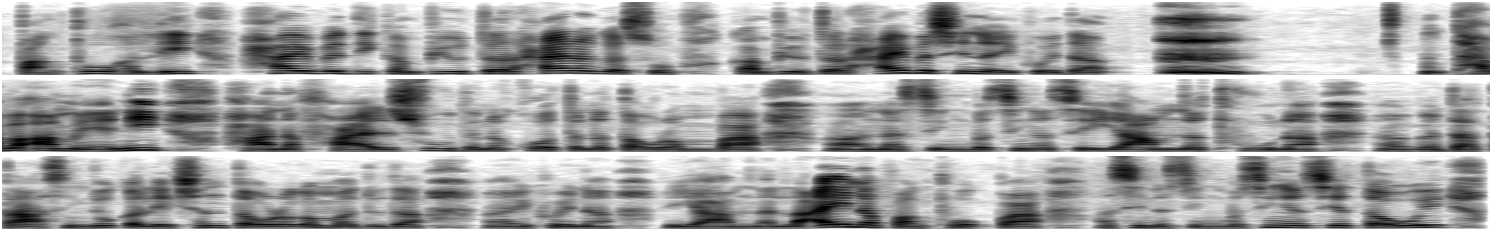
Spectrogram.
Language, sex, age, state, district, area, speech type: Manipuri, female, 30-45, Manipur, Tengnoupal, rural, spontaneous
